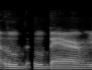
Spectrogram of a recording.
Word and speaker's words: Huppert: Huppert? Yeah, Huppert. You don't pronounce Huppert. The H, yeah.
